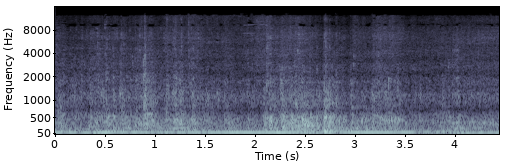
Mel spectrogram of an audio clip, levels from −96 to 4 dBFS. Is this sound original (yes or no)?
yes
